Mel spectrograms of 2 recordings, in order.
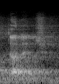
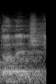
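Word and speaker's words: Dunwich: would like to think he pronounced a dunich because that's Al Pro is that the British pronunciation uh because the likelihood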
